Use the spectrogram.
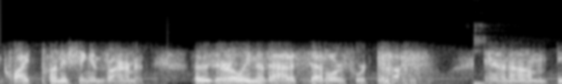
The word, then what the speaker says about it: Nevada: And I keep forgetting, because I'm from Virginia, I call it Nevada, but you're supposed to say Nevada. It's a flat A.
